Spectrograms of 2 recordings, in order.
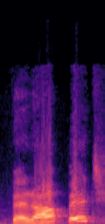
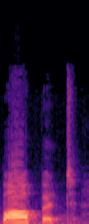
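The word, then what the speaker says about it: parapet: We would climb a bench, या तो हम किसी बेंच पर चढ़ जाते थे या फिर पैरापेट या पापेट, ये दोनों ही प्रोनाउंसिएशंस बिल्कुल सही हैं।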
